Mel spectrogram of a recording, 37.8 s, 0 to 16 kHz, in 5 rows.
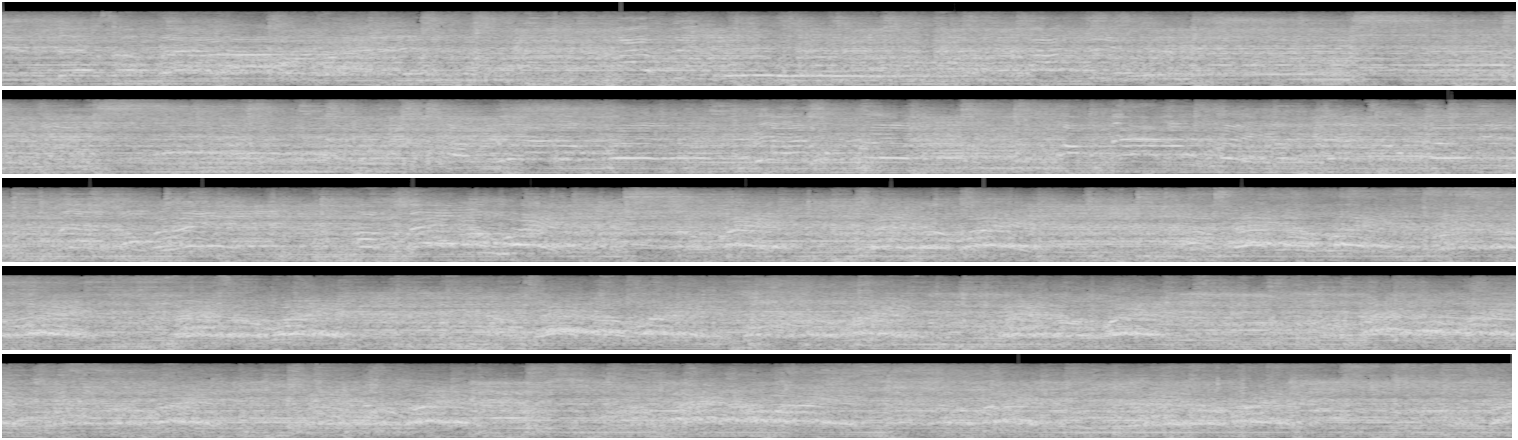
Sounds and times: Psychedelic rock: 0.0 - 37.8.

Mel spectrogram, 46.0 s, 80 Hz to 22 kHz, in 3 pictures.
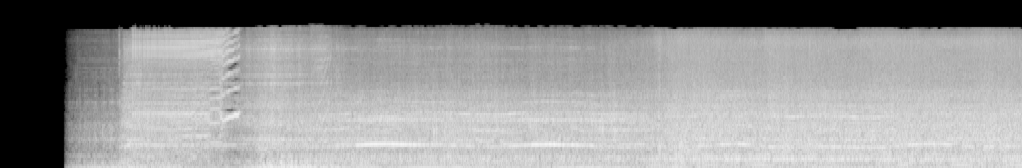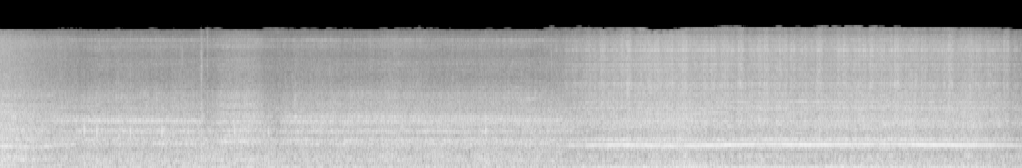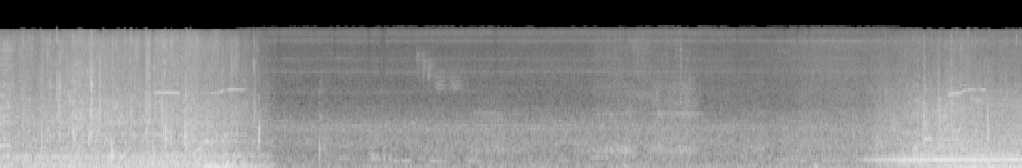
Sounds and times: Motorboat, speedboat: 1.2 - 34.7, 43.6 - 46.0.

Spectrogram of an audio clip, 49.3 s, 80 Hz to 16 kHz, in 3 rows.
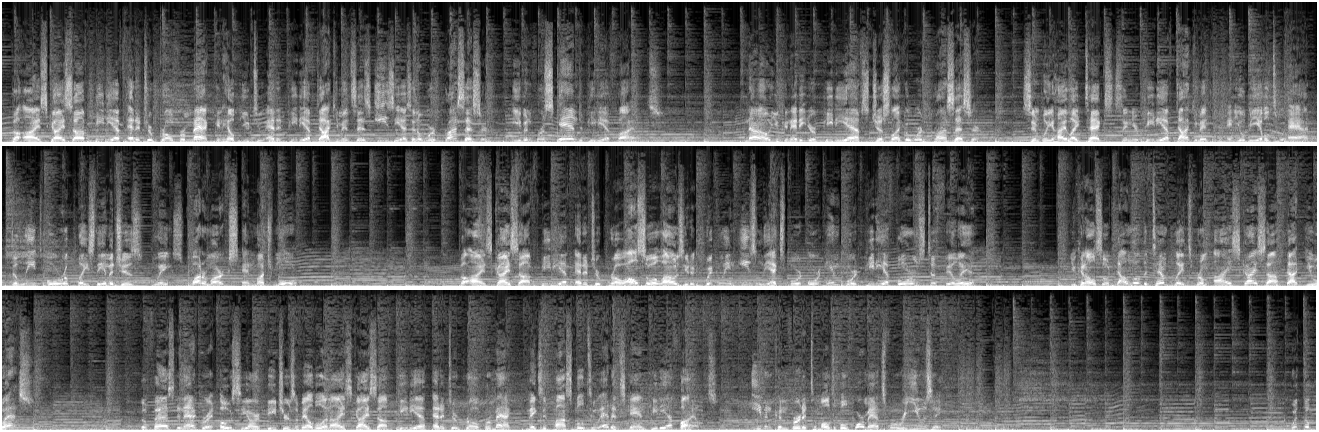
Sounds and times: Music: 0.0 - 49.3
Speech: 0.1 - 8.3, 9.2 - 20.2, 22.2 - 28.6, 29.8 - 33.3, 34.6 - 44.7, 49.0 - 49.3.

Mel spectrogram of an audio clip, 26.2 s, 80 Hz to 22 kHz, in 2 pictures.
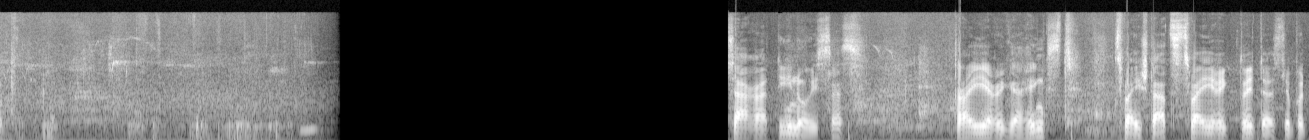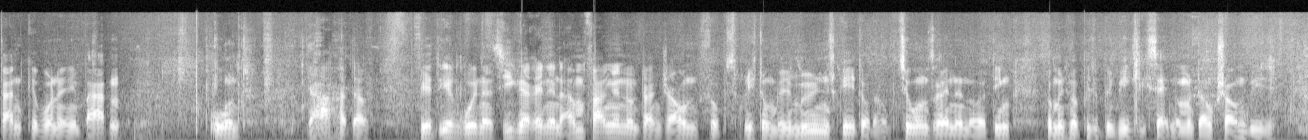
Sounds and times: Speech: 7.3 - 8.7, 9.5 - 14.4, 15.2 - 26.1.

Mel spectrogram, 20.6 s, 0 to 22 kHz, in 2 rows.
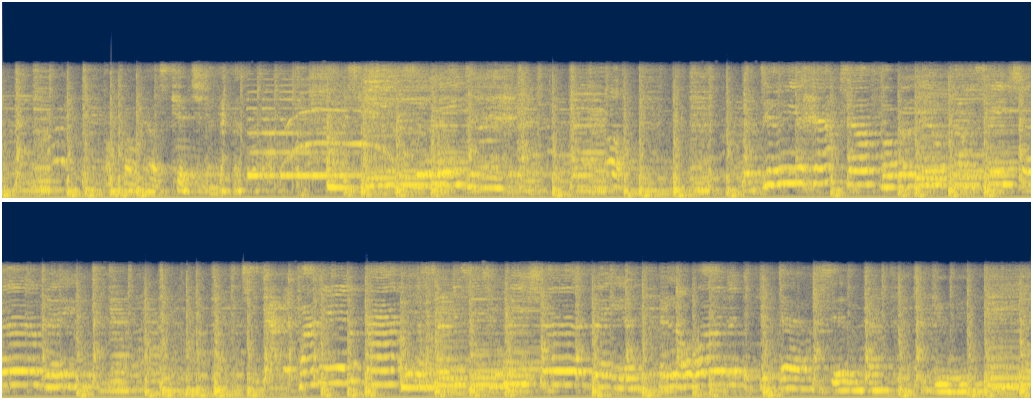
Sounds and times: Music: 0.0 - 20.5
Male singing: 3.6 - 5.4, 7.4 - 11.3, 12.7 - 20.5.

